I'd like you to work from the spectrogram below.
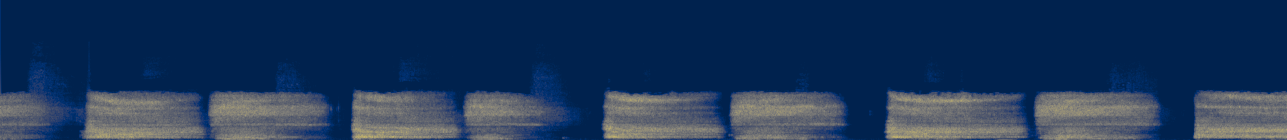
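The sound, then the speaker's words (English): Deep breaths in and out, paced in an exercise. Nine loud, airy breath sounds come in steady pairs, each about a second long, with short silent gaps between them. “Deep breaths in and out. Five more.”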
